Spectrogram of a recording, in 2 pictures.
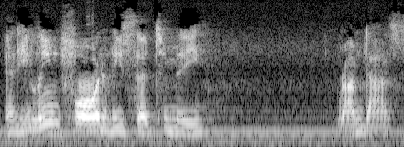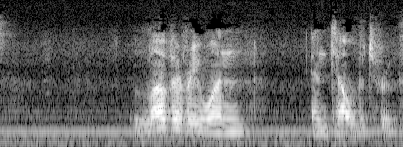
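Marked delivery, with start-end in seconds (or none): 3.4-8.1 tender teaching. Retold or imitated. Guru's soft final teaching.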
